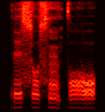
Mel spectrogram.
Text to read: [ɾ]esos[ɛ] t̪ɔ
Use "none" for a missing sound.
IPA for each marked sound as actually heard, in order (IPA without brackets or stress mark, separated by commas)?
ɾ, ɛ̃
